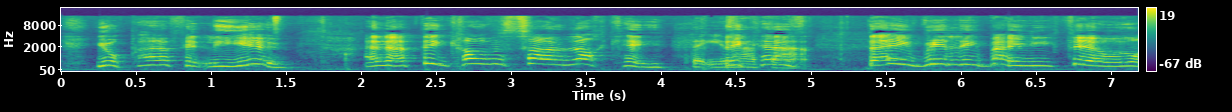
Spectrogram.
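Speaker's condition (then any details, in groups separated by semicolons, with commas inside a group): Cerebral palsy; present from birth, unsteady balance; affects speech and walking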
